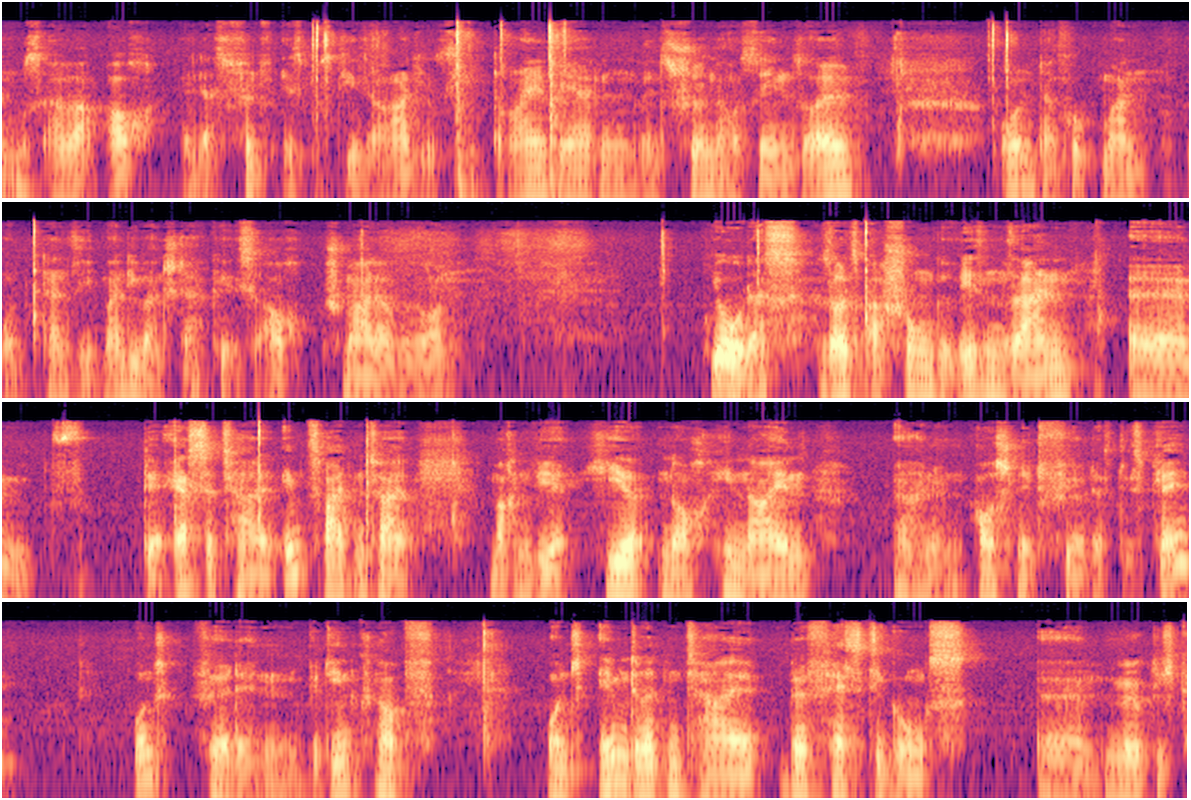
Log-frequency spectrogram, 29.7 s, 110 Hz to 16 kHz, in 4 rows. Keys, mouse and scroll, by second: 1.9 click, 2.8 KP_3, 3.4 KP_Enter, 6.1 click, 7.5-9.8 middle drag, 11.4 scroll up 2, 12.0 scroll down 2, 12.7-14.0 middle drag, 14.0-16.0 drag, 16.4-17.2 drag.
